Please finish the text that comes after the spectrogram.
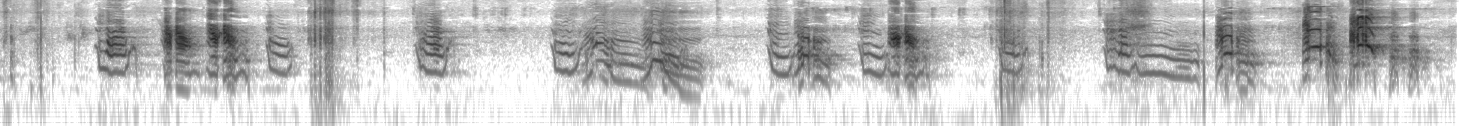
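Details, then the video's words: Grey francolins fighting, a busy run of harsh, rasping notes and squeals with curving harmonics, bursts grouped in twos and threes, with occasional sharp clicks. "teetar ki ladai|irani teetar ki ladai/larai|Grey francolin sound |teetar fight|"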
